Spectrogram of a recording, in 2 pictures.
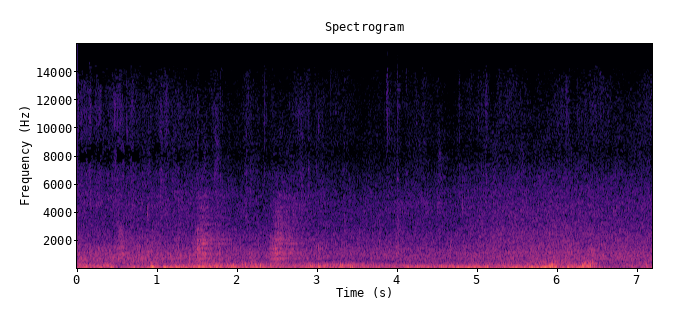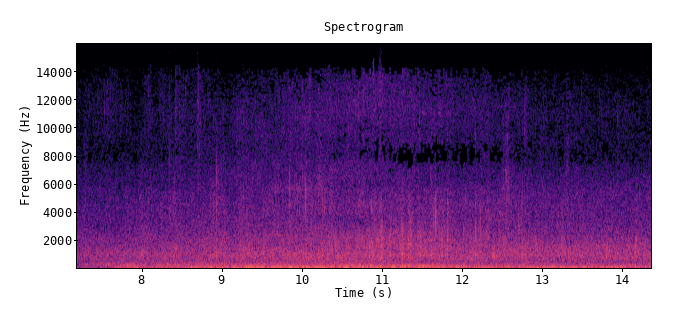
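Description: Car traffic rumbles steadily along a city street outdoors.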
